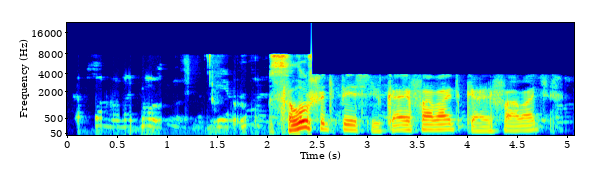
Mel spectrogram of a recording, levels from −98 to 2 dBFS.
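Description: At 2.45 s the speech abruptly turns dull and boxy, drops by around 10 dB, and stays that way to the end, with no gap at the change. Nothing above 3.8 kHz survives, and a new, faint background noise appears well below the speech, roughly 55 dB down. The likely cause is the input switched to a poorer device, such as another microphone or a headset's narrowband call profile, with its own tone, gain and noise floor.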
